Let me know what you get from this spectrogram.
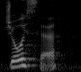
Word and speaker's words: JOICFP: Now, with the acronym JOICFP, which is pronounced as JOICEF,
